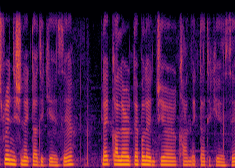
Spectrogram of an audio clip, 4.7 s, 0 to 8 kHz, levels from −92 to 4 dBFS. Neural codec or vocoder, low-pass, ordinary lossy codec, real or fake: none; 7.2 kHz; none; real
